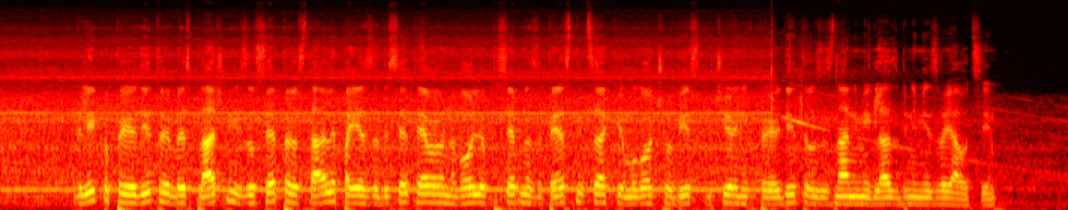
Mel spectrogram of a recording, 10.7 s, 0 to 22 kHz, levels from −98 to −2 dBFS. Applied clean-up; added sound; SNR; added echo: none; Domestic sounds, home sounds; 9 dB; none.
